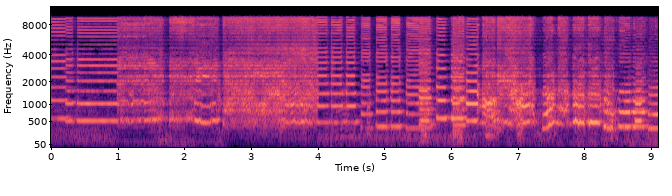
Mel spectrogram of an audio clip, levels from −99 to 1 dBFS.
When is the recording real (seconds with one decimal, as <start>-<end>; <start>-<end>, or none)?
0.0-1.0; 4.0-6.4; 8.6-9.1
